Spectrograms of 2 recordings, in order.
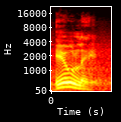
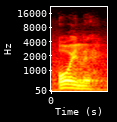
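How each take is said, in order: First: The vowels are read separately as spelled. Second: The vowels merge into an 'oy' sound. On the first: "Apesar de estar escrito Euler" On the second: "a pronúncia correta seria Euler"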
